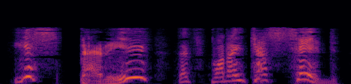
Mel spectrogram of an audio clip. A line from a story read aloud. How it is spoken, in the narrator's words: said Auntie Muriel testily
